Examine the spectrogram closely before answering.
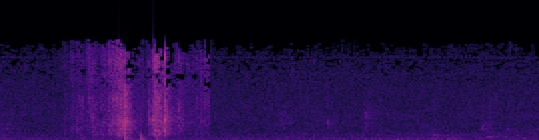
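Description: Metal tongs clack and rustle while placing leafy greens on a plate.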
